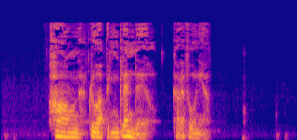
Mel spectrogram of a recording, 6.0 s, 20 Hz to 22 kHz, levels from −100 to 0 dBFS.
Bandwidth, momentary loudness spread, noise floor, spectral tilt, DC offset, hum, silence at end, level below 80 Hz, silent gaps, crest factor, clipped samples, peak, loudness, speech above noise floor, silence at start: 11.5 kHz; 17 LU; -80 dBFS; -6.5 dB/octave; under 0.1%; none; 1.75 s; -56 dBFS; none; 20 dB; under 0.1%; -2 dBFS; -20 LUFS; 61 dB; 1 s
